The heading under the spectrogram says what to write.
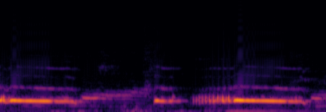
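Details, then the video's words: Gacor puter pelung dove giving its rintihan moaning song: a sustained low coo, a softer wavering tail, then a quick run of pulsed purrs leading into another long drawn-out hoot. A faint low hum runs underneath. "Masteran Rintihan Puter Pelung Gacor Istimewa Bikin Puter jadi Rajin bunyi"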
